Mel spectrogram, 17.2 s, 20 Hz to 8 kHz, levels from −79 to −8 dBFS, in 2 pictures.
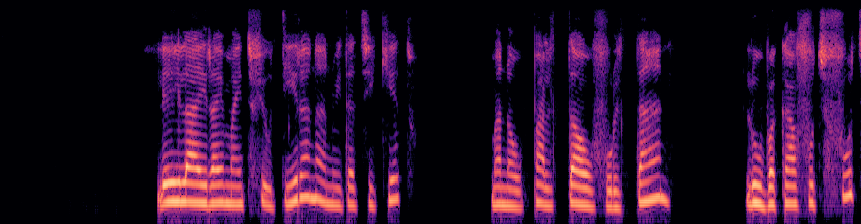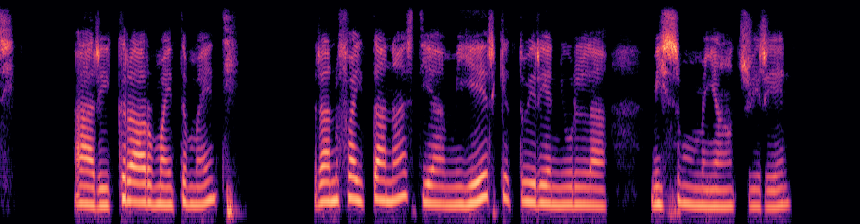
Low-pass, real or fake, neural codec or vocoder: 7.2 kHz; real; none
